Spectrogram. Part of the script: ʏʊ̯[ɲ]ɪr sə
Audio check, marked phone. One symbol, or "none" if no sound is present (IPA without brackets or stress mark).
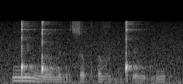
n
